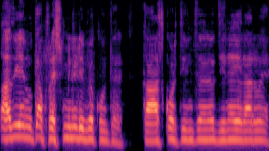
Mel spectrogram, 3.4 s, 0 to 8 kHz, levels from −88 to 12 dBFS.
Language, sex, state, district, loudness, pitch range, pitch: Kannada, male, Karnataka, Mysore, -18 LUFS, 150-170 Hz, 155 Hz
